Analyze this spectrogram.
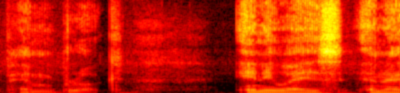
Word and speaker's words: Pembroke: town called pembroke pembroke it's spelled pembroke but they call it pembroke anyways and i said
